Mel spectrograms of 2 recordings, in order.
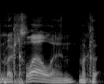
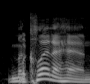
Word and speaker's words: McClenahan: What did I say wrong? What is you it? said McClellan. McClenahan. McClenahan. See?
